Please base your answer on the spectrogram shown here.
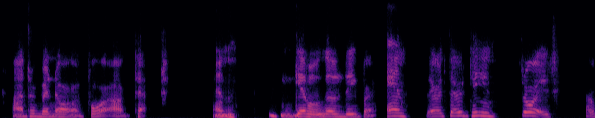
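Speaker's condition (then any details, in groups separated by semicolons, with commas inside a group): ALS; needs to sit when breathless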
